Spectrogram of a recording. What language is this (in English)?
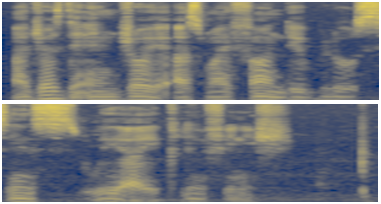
Nigerian Pidgin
